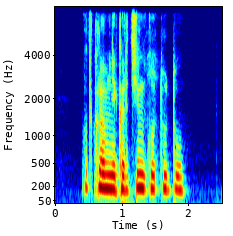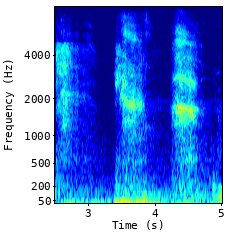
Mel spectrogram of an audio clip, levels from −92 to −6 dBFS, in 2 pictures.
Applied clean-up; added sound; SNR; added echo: neural mask model DeepFilterNet 3.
